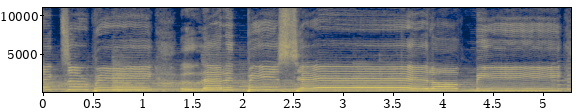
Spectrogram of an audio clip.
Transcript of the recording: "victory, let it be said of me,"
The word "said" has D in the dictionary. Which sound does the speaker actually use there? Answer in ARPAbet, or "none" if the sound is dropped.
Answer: D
